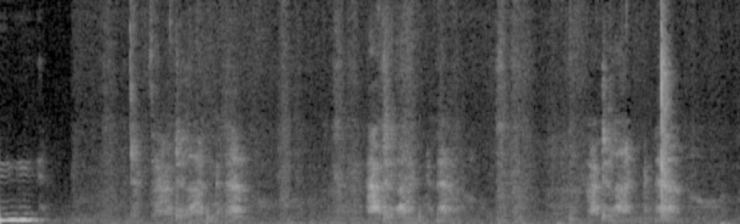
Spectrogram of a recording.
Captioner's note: whispered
